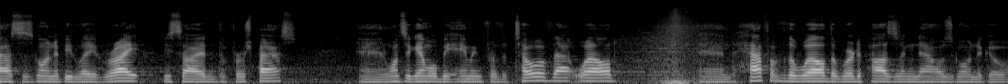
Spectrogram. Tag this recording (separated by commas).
arc welding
